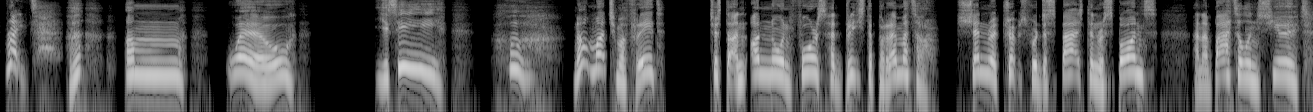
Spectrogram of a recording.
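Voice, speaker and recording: A man's voice: animated, takes it slowly, no room sound, studio quality, full character voice. A man voicing a chatty, scheming male robot cat in a game, with a Scottish accent and a jaunty, theatrical delivery. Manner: jaunty, theatrical, swooping pitch. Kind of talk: video game voice acting.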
